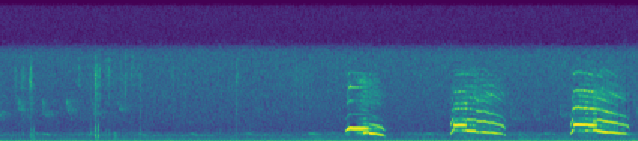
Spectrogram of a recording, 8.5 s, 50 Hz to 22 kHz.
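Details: Young northern goshawk returning to its nest in Riga, Latvia, on the early morning of 23 June 2017 for breakfast; soft clicks and faint notes, then three clear, harmonic, downward-sliding squeals about a second apart over a low hum.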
